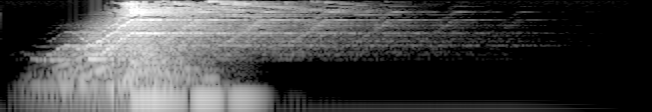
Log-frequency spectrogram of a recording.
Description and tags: Creative Sounddesigns and Soundscapes made of my own Samples.
Sounds were manipulated and combined in very different ways.
Enjoy :)
Arpeggio, Bright, Crescendo, Opening, Radiant, Rising, Sound-Effect, Spark, Synth, Welcome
